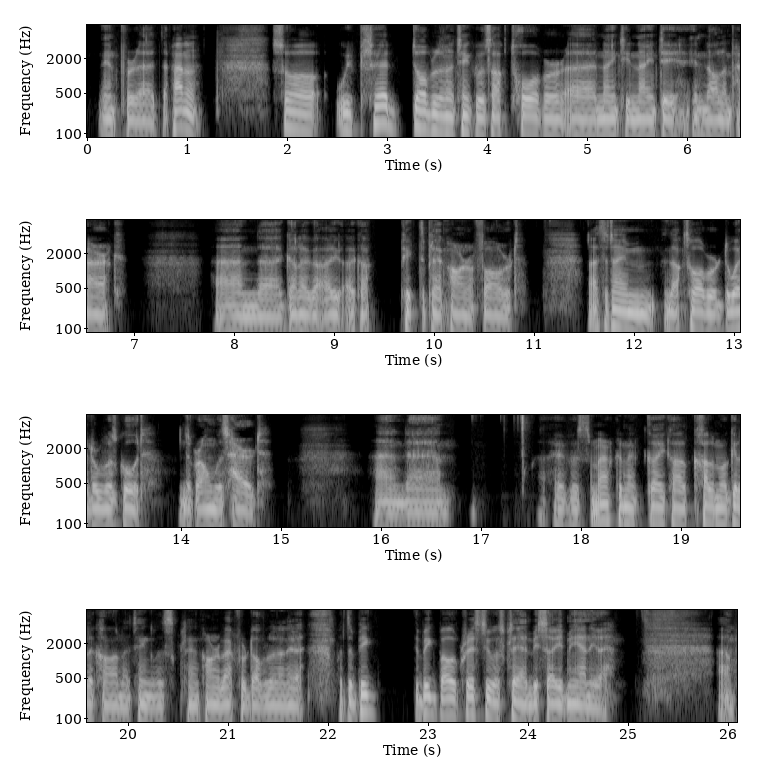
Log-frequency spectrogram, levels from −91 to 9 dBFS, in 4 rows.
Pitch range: 85-120 Hz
